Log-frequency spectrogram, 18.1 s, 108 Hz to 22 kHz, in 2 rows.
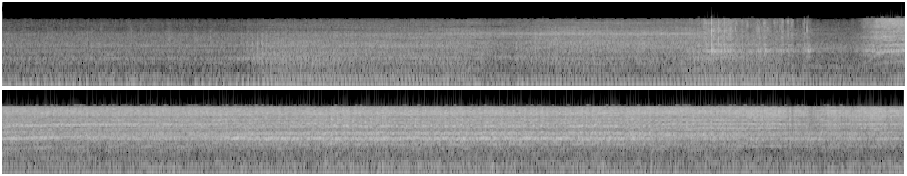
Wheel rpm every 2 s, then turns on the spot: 0, 0, 0, 30, 100, 160, 160, 170, 170.
none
